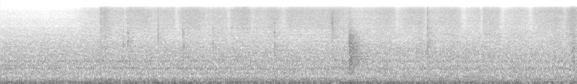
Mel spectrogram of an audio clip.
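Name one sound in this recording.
A cloth rubs and scrubs against a wall.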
